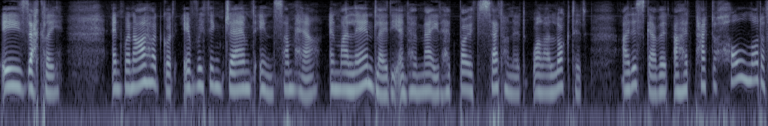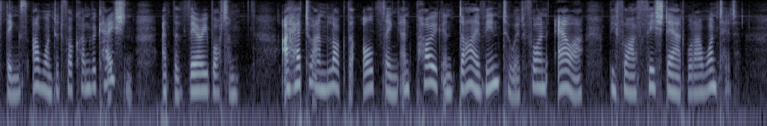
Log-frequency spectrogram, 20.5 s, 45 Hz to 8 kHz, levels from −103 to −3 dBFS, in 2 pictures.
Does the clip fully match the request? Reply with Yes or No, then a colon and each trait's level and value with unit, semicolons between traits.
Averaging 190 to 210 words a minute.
Yes: average, 195 wpm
